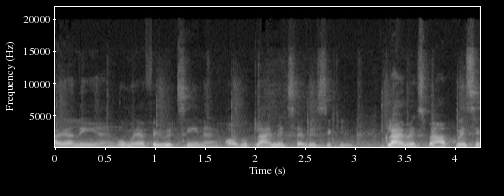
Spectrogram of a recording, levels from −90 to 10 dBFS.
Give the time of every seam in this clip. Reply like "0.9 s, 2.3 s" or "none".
3.1 s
